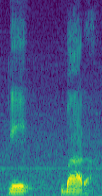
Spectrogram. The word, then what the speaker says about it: Guevara: No puede pronunciar su apellido. Es Che Guevara. No es doble R.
